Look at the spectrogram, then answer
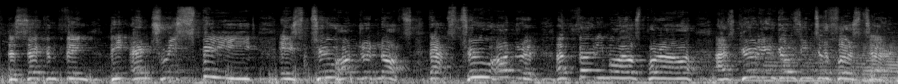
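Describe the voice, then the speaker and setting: With an English accent, a man speaks at an extremely high pitch with ordinary pitch variation, fairly slowly and with hardly any pauses, amid noticeable background noise and audible room echo. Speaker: air show announcer. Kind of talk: live commentary. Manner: animated.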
